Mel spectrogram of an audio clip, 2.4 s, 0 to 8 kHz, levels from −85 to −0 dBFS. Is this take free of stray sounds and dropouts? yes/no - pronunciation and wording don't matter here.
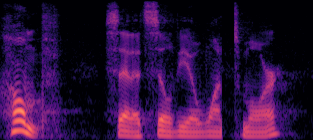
no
